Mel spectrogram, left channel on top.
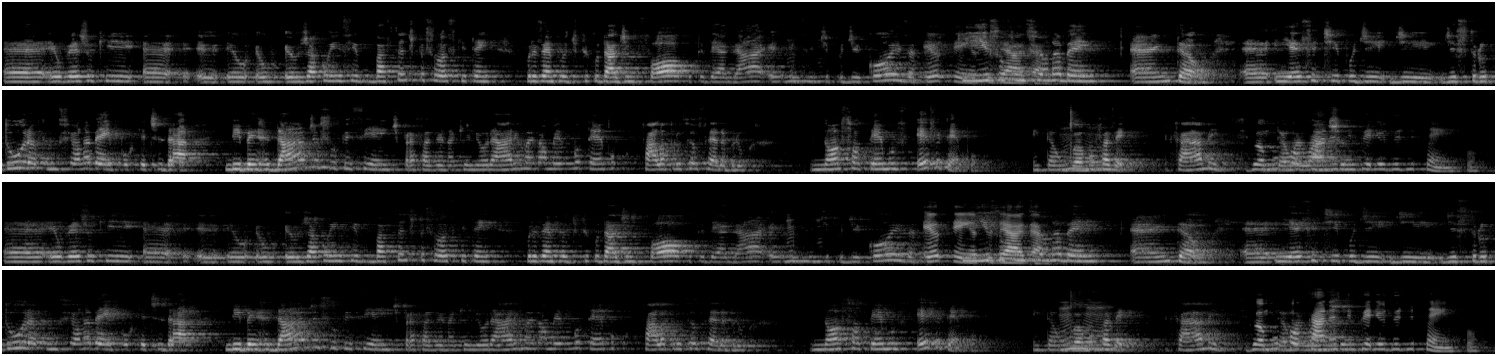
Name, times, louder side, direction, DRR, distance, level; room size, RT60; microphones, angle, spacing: voice 1, 0.0-9.2 9.6-11.0 11.3-21.0 21.4-22.4 23.0-24.5 25.2-26.2 26.6-27.1 27.5-28.5, left 2 dB, 70° left, 4 dB, 1.3 m, -31 dB
voice 2, 7.8-8.2 9.2-10.5 25.5-26.1 27.4-29.7, right 4 dB, 65° right, 13 dB, 0.6 m, -33 dB
18.0 x 7.4 x 5.5 m, 1.1 s
head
